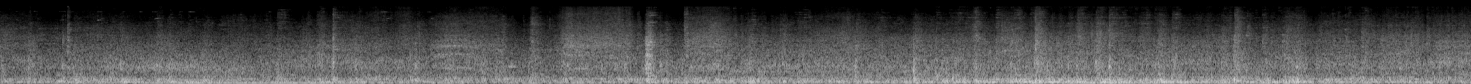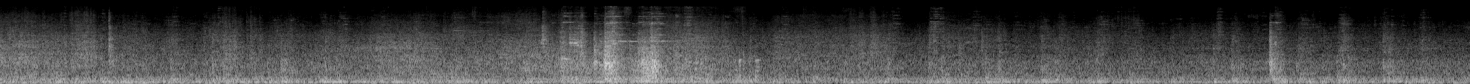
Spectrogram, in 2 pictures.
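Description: Loaded freight flatcars rolling past during station shunting: a steady rumble of wheels on rail with occasional clicks over the rail joints, and a brief louder squeal about two-thirds of the way through.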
